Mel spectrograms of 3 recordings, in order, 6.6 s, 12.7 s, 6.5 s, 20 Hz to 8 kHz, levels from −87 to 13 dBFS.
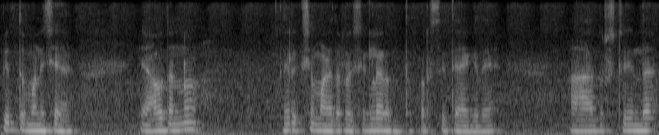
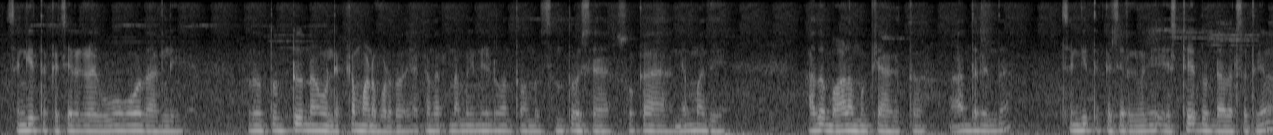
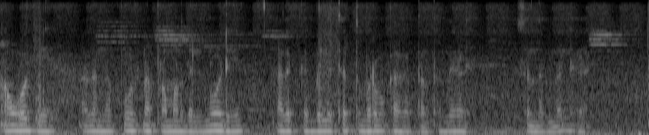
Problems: constant background noise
